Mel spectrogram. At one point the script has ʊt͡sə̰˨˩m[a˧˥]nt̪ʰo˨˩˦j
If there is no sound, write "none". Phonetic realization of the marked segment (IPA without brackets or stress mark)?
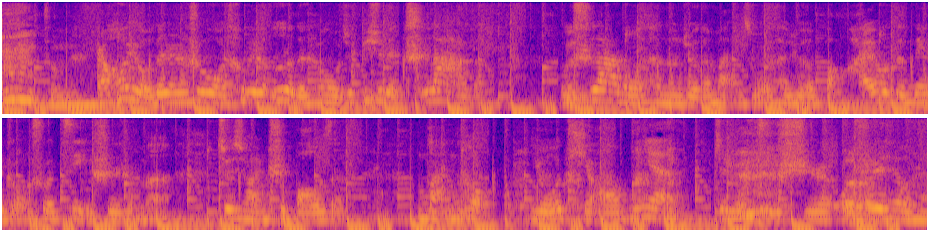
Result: a˧˥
